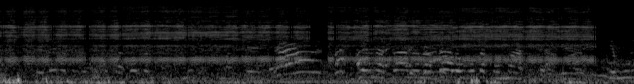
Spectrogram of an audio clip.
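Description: Indistinct background chatter of several people talking at a distance, with no clear words, over a low rumble of wind on the microphone.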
